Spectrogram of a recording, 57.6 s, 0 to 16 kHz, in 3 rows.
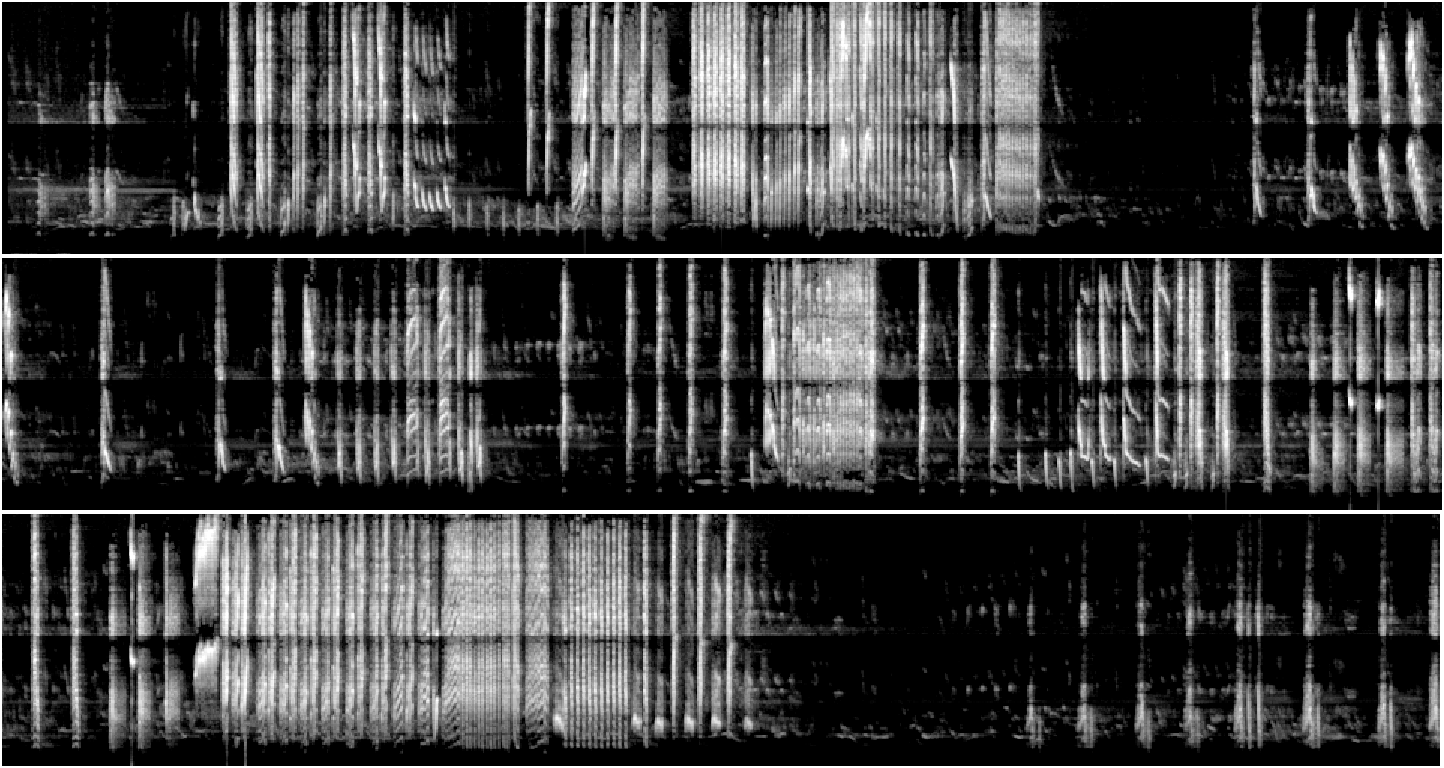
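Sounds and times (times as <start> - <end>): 
marsh warbler Acrocephalus palustris singing: 0.2 - 14.7, 16.8 - 57.5.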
